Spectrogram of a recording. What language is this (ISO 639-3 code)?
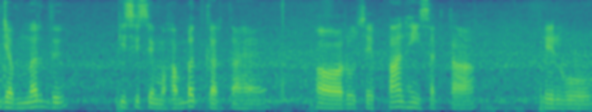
urd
